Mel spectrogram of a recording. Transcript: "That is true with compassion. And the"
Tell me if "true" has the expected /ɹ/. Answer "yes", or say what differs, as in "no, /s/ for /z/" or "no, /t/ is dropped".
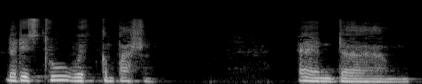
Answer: yes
